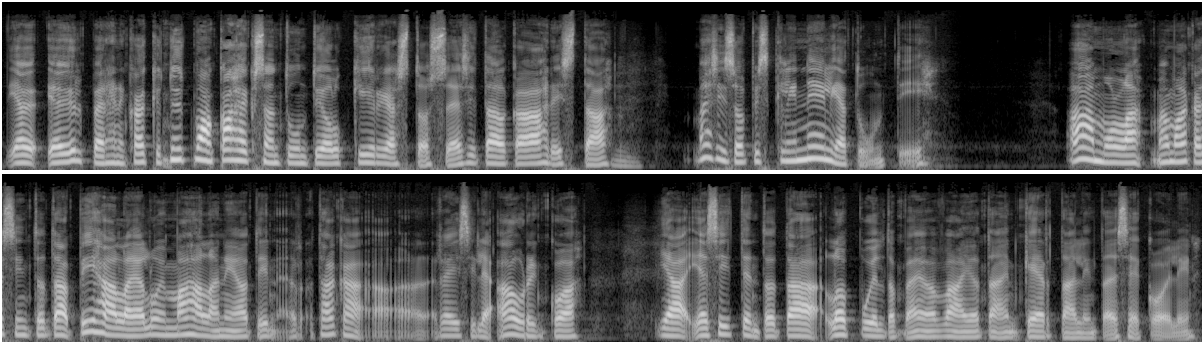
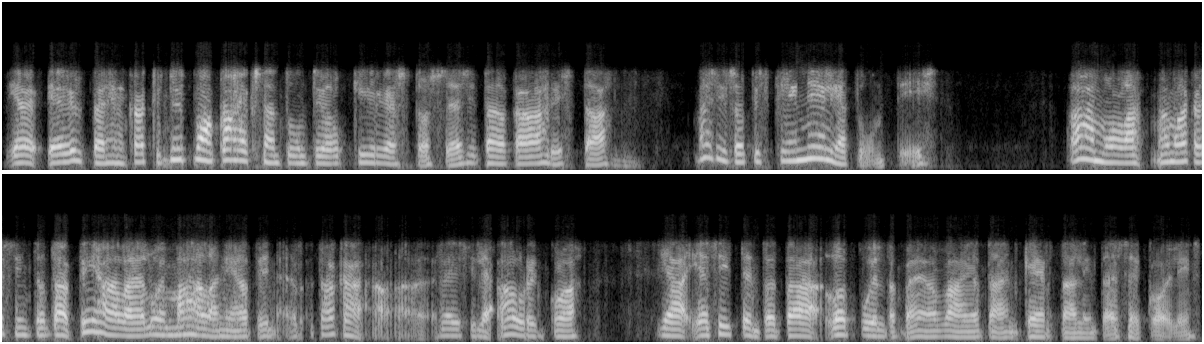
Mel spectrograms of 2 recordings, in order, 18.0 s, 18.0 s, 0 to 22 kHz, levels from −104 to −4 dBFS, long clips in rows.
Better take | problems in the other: first | garbled, watery; badly; nothing above 4 kHz

